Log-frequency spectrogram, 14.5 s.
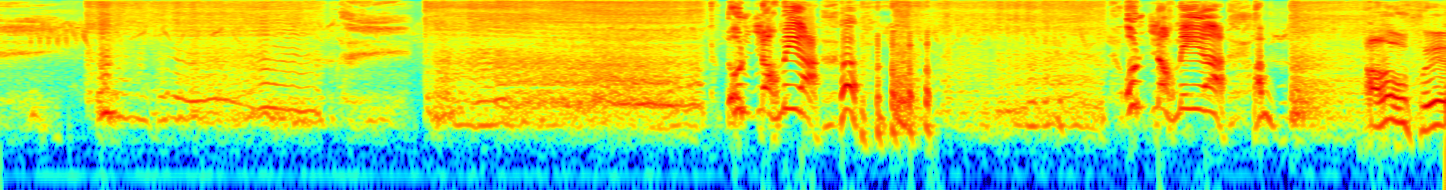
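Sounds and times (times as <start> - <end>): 
blowing up a balloon: 0.9 - 3.2, 4.3 - 7.1, 8.9 - 11.1, 12.9 - 13.9
speech: 7.4 - 9.4, 10.4 - 13.0, 13.6 - 14.4
laughter: 7.4 - 9.6.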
